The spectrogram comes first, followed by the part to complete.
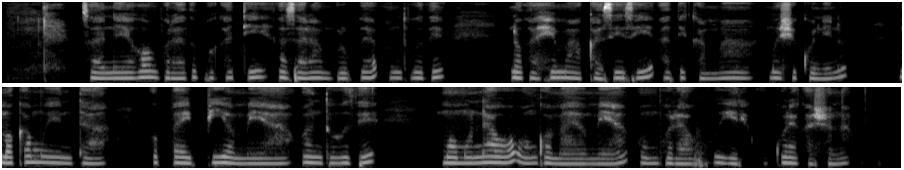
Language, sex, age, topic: Oshiwambo, female, 18-24, agriculture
